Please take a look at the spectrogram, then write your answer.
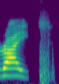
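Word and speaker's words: write: आई टी ठीक है लेकिन बोलते कैसे हैं इसमें व हमारा हो जाता है silent are आई टी आई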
